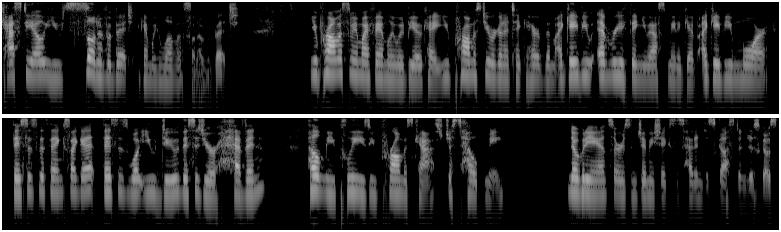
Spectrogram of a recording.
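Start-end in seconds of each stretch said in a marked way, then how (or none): none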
